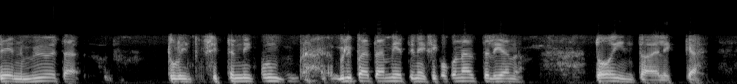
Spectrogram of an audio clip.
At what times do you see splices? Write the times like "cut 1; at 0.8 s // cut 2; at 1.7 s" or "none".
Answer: none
